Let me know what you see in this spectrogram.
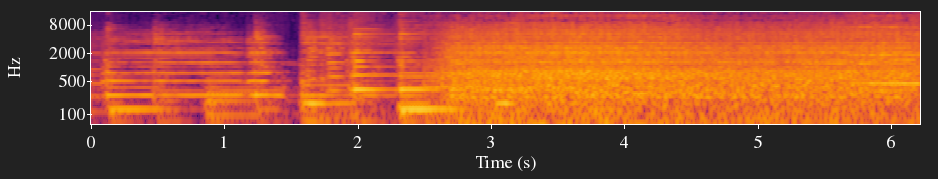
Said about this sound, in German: Wien, Hauptbahnhof. Züge fahren ein. Menschen laufen zu den Bahnsteigen, um ihre Züge zu erwischen.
